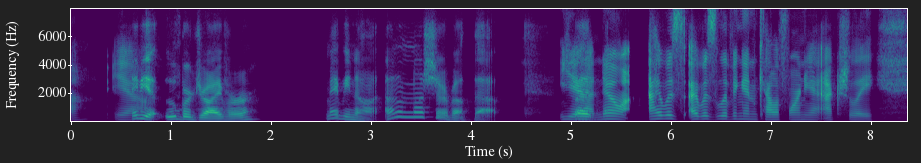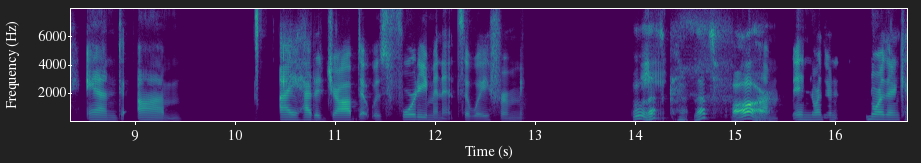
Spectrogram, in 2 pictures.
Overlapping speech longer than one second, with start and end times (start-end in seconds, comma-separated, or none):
none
